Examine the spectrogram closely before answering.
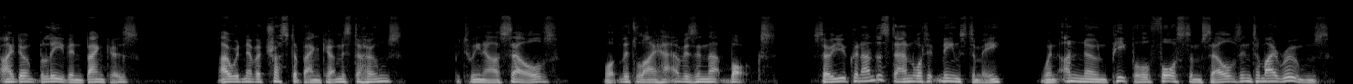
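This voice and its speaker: A man uses a shaky, put-on character voice at medium pitch with ordinary variation. He talks at a moderate pace against a quiet background. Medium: read story. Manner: nervous.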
